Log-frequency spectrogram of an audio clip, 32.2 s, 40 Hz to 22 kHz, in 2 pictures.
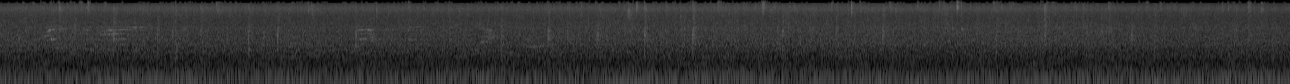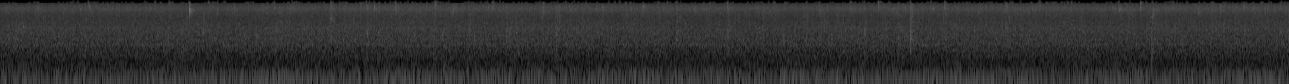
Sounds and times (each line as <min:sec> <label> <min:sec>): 0:00.0 ambience of the city 0:32.2
0:00.0 rain shower 0:32.2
